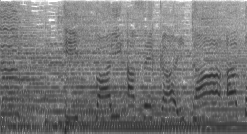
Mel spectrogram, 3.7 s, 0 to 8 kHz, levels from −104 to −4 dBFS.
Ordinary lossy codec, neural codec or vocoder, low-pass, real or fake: none; none; none; real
